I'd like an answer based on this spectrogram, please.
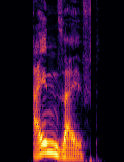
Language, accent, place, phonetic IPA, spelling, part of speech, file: German, Germany, Berlin, [ˈaɪ̯nˌzaɪ̯ft], einseift, verb, De-einseift.ogg
- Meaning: inflection of einseifen: 1. third-person singular dependent present 2. second-person plural dependent present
